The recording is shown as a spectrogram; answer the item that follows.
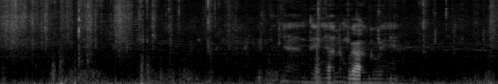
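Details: Hungry stray kitten being fed a freshly caught fish gives one short, rising, harmonic-rich meow midway, set against rustling, low rumbling background noise and occasional handling thumps.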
